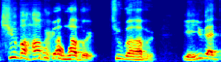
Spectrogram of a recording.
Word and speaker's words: Chuba Hubbard: Chuba Hubbard.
